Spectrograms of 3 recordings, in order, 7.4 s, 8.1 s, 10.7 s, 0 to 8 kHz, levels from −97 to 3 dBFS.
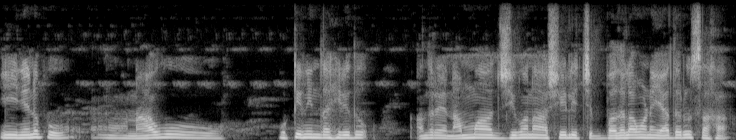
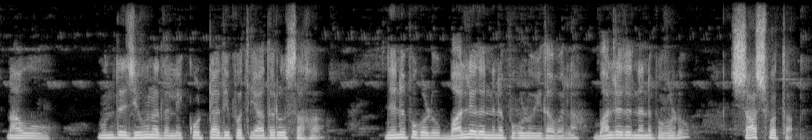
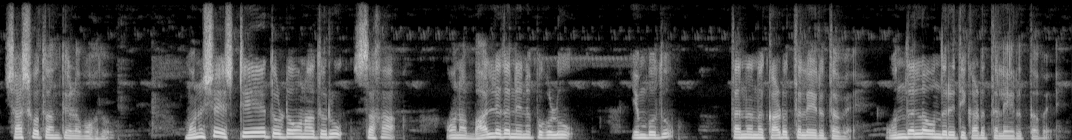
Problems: background sounds at intervals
